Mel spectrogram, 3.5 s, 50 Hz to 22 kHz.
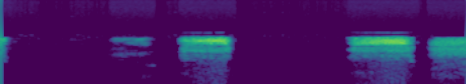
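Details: Barn owl owlets enjoying the outside of the owl box at 3 am; a faint short rasp, then a loud harsh hiss, a pause, and two more screechy hisses in close succession.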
